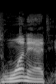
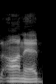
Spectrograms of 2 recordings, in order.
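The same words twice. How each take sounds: First: The first syllable sounds like the word 'one'. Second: The first syllable does not sound like 'one'. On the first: The speaker calls it right. "because it is Onet" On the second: The speaker calls it wrong. "I said Onet"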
